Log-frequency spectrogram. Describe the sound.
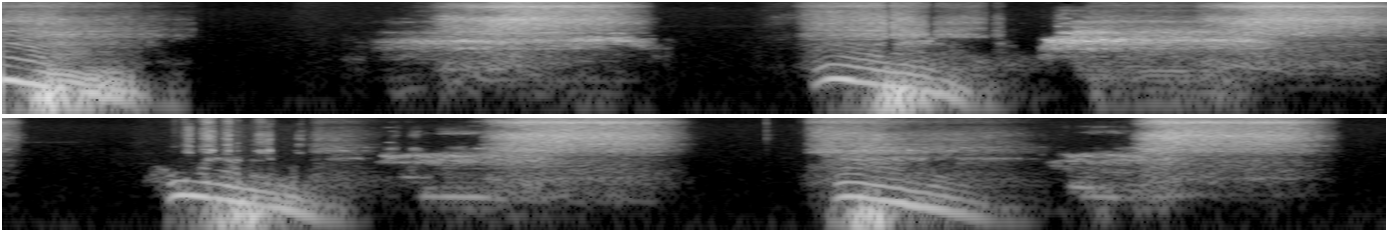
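Deep, deliberate breathing during a breathwork exercise, four slow cycles that each pair a voiced, sighing breath falling in pitch with a long, airy hissing breath. Quiet pauses separate the cycles.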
